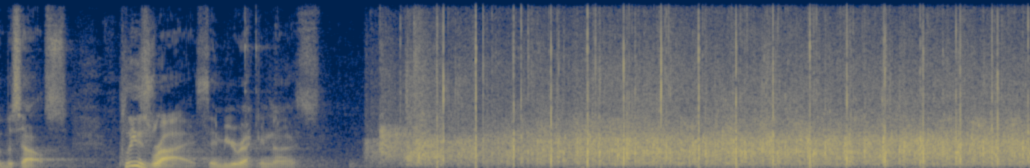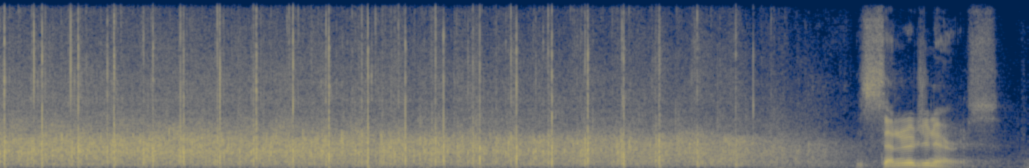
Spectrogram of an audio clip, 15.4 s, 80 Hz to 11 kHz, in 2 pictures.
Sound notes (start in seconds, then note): 2.7 applause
